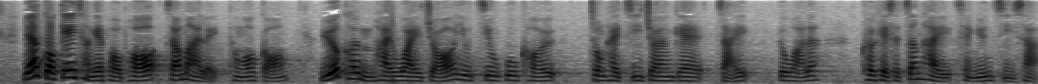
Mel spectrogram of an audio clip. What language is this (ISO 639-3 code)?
yue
